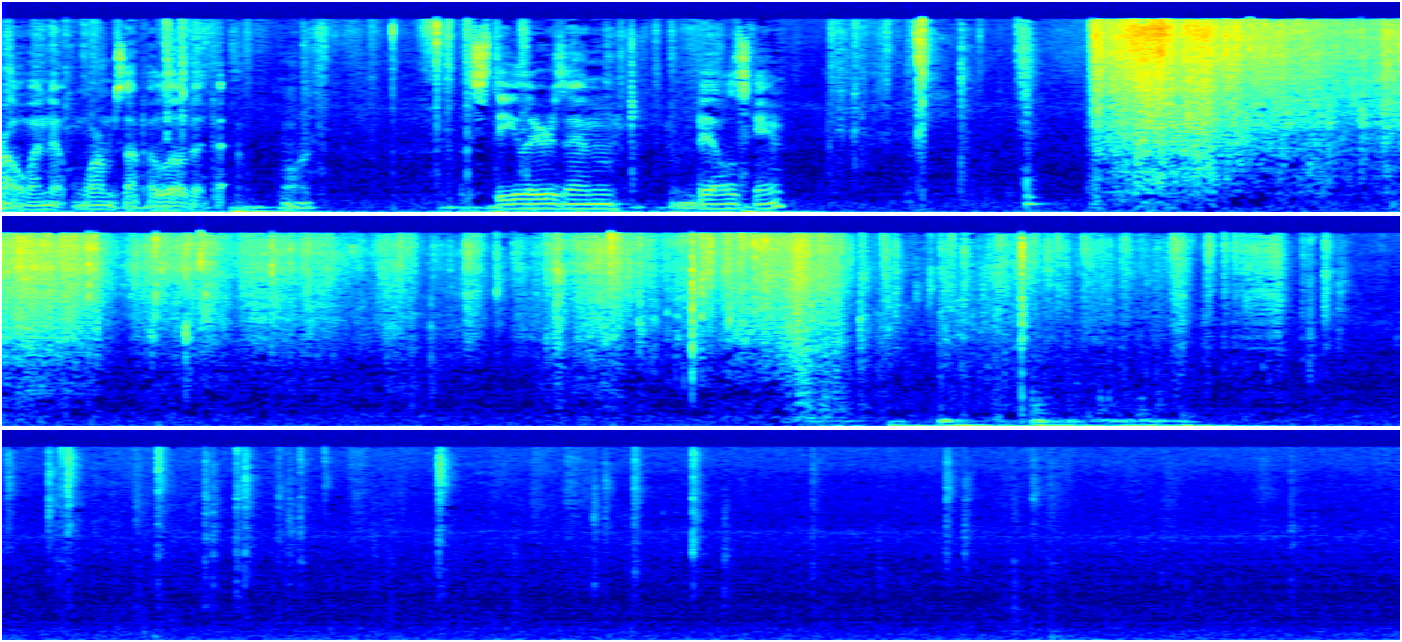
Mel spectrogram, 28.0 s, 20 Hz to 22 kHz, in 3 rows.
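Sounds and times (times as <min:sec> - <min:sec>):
wrapper crinkling and tearing: 0:07.2 - 0:15.2, 0:17.2 - 0:18.2.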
